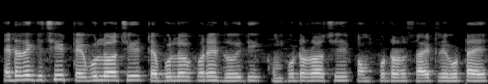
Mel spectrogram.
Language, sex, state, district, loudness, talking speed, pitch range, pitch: Odia, male, Odisha, Malkangiri, -17 LUFS, 185 wpm, 165-190 Hz, 175 Hz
